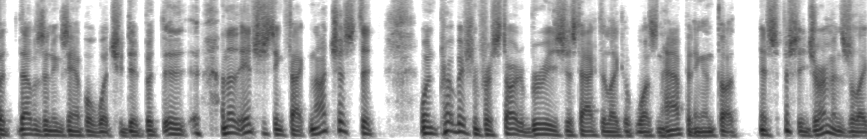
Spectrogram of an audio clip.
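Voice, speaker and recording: With an American accent, a man speaks at a very fast pace in a fairly low pitch, his intonation lively and the sound dry and close with no echo. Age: 60s. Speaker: brewery and restaurant owner. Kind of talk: interview chat. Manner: halting, many fillers and repeats.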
